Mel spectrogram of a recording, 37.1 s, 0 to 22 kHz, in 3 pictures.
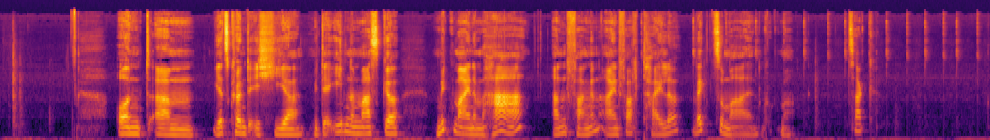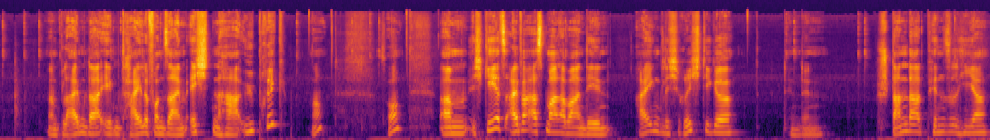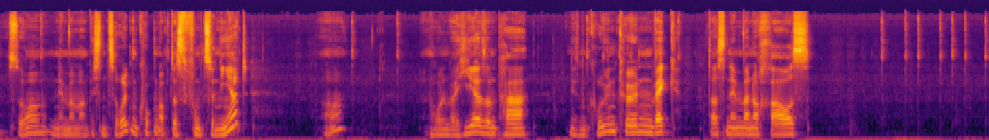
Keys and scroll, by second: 4.6 b.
